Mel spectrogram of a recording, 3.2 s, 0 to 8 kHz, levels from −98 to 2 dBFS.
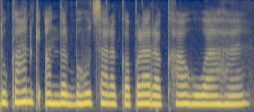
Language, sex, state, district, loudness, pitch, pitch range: Hindi, female, Jharkhand, Palamu, -11 LUFS, 240 Hz, 230-255 Hz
